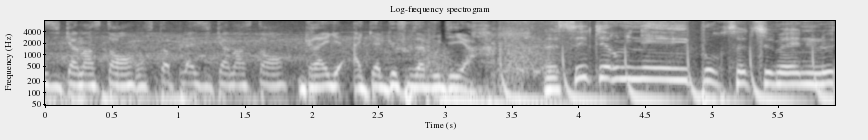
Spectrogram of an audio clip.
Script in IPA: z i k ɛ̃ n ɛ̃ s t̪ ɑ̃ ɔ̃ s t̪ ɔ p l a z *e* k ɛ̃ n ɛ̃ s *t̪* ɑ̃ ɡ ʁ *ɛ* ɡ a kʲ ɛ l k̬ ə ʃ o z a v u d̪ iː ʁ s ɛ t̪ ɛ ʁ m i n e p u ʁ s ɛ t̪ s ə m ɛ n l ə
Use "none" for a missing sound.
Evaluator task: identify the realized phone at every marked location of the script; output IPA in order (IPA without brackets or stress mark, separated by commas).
i, t̪, ɛ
